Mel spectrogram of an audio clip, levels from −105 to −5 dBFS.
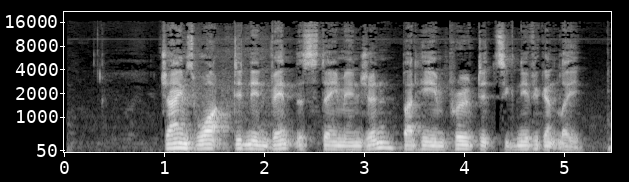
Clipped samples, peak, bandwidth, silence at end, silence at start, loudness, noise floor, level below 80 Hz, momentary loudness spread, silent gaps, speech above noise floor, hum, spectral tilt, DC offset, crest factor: under 0.1%; -2 dBFS; 16.5 kHz; 0 s; 0.95 s; -20 LUFS; -60 dBFS; -54 dBFS; 7 LU; none; 40 dB; none; -4.5 dB/octave; under 0.1%; 20 dB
